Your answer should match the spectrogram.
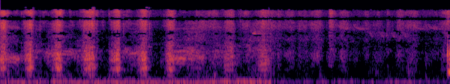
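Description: Brisk, rhythmic strokes of a grooming brush over a pony's coat, about three a second, over a low rumble. The strokes stop about three and a half seconds in, leaving near quiet.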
